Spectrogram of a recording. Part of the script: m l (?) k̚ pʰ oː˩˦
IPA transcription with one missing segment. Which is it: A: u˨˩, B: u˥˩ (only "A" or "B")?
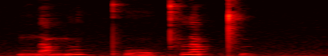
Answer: B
